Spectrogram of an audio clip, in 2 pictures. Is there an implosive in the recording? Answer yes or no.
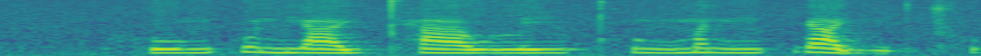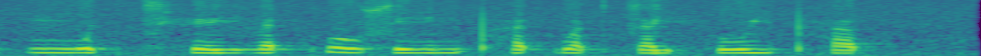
no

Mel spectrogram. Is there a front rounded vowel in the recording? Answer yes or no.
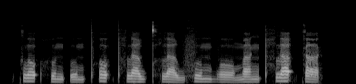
no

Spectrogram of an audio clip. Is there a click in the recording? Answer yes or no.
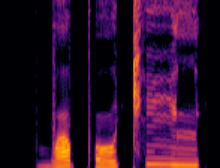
no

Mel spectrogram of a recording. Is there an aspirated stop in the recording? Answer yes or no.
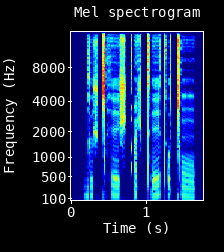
yes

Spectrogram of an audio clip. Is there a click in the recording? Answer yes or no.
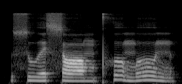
no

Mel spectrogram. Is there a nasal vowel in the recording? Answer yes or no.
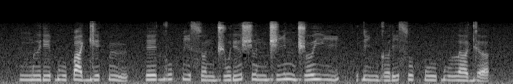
no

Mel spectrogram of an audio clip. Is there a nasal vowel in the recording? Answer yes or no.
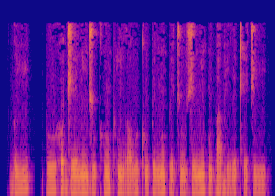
yes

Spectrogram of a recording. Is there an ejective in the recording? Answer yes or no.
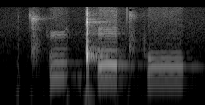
yes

